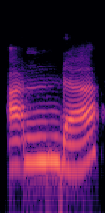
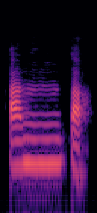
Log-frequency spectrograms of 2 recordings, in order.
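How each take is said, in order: First: The word ends in da. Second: The word ends in ta. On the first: The speaker calls it wrong. "bukan anda" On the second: The speaker calls it right. "Rebun bacanya anta"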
